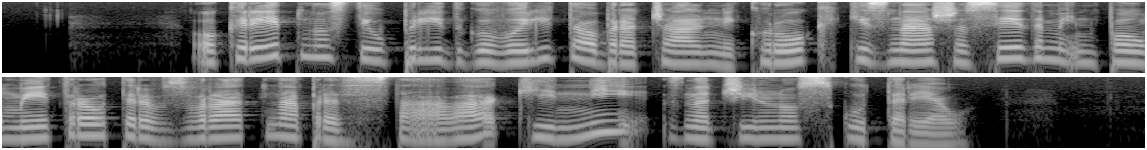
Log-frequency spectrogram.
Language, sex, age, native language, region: Slovenian, female, 60+, Slovenian, Savinja region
